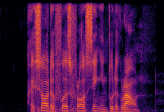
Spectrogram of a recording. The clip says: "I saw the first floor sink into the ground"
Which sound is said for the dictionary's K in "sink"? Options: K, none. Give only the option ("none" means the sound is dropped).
none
